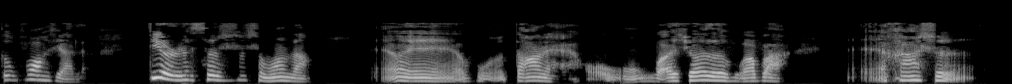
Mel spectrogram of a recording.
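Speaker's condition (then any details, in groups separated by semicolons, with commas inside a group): Brain hemorrhage; two brain hemorrhages; speech still not fluent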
